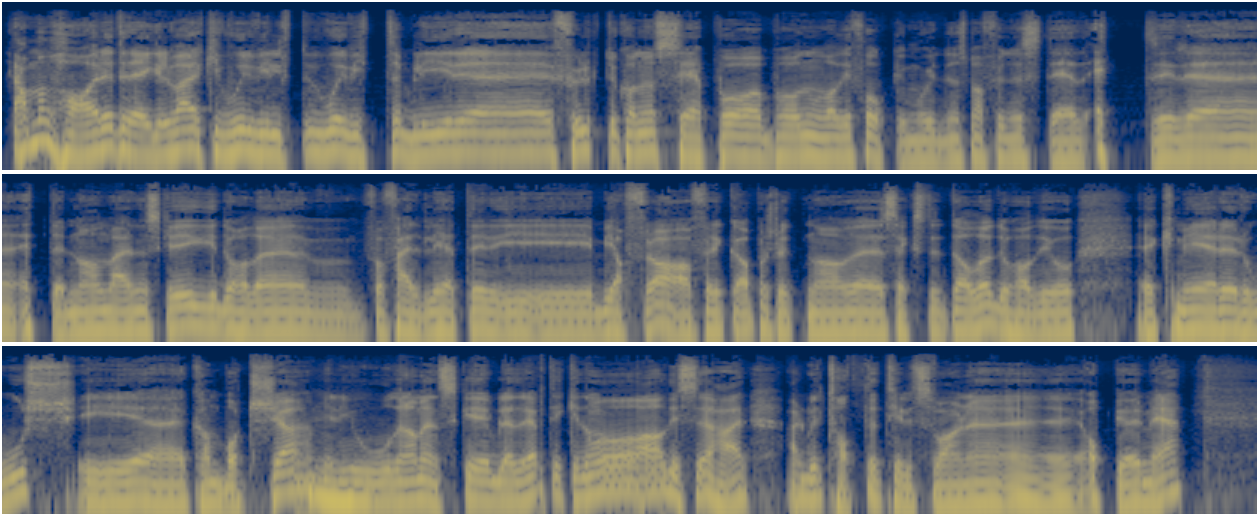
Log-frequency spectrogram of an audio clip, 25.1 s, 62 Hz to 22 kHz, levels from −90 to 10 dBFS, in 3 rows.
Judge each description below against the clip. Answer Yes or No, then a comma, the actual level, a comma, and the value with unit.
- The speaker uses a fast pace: No, average, 155 wpm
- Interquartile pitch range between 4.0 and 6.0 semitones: No, average, 3.3 semitones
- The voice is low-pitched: Yes, very low, 95 Hz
